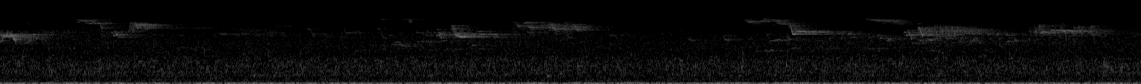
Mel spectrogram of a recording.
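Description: Birds calling in short, high-pitched phrases, some falling in pitch, repeating every second or two over a steady outdoor background hiss and a faint low hum.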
